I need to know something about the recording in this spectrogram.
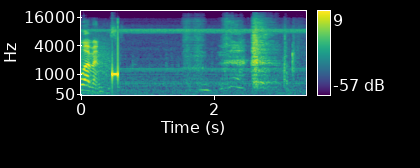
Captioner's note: beeping; laughing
